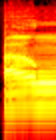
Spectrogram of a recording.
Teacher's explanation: এই নুন সাকিনকে নাকের ভিতরে লুকাইয়া গুন্নার সহিত পড়তে হবে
